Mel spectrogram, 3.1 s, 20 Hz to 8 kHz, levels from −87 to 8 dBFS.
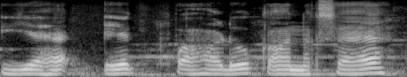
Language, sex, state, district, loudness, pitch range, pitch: Hindi, male, Uttar Pradesh, Saharanpur, -15 LUFS, 160-170 Hz, 165 Hz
